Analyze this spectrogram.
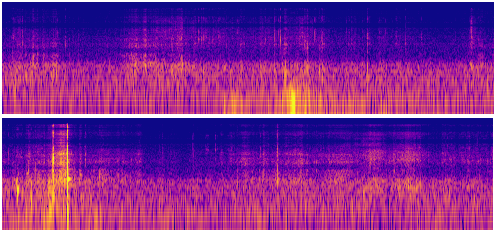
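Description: Footsteps and rustling in dry fallen leaves, with scattered faint crackles and one sharp knock about halfway through, the loudest sound.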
